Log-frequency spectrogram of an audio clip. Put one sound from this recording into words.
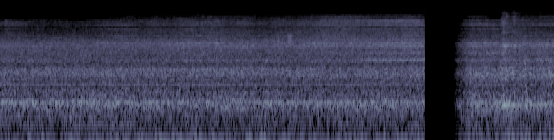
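A diesel locomotive rumbles as it slowly approaches.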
